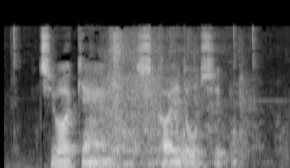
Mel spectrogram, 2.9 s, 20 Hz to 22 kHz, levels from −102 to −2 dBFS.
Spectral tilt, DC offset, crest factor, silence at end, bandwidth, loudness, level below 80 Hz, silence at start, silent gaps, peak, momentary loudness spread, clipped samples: -3 dB/octave; under 0.1%; 20 dB; 0.35 s; 11.5 kHz; -22 LUFS; -46 dBFS; 0.1 s; none; -4 dBFS; 18 LU; under 0.1%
